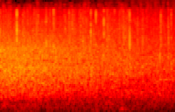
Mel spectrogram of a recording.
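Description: Audience clapping at a stand-up comedy show: dense, steady applause that fills the whole short stretch at an even level, with no voices over it.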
